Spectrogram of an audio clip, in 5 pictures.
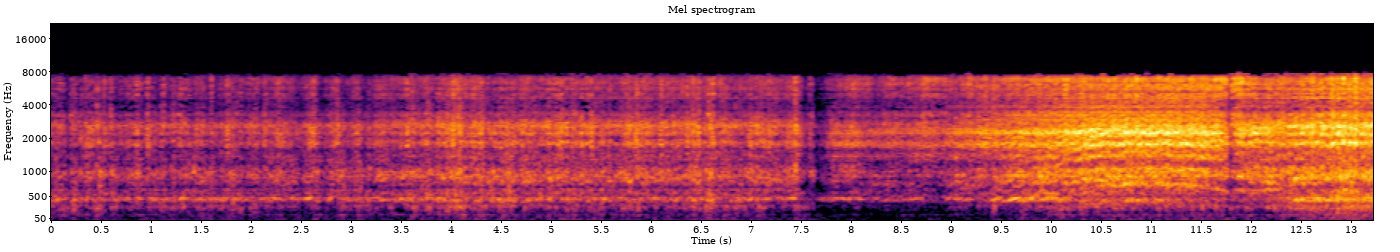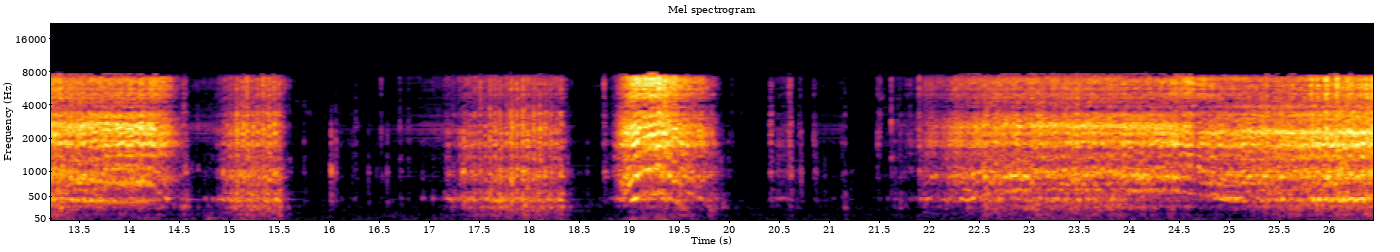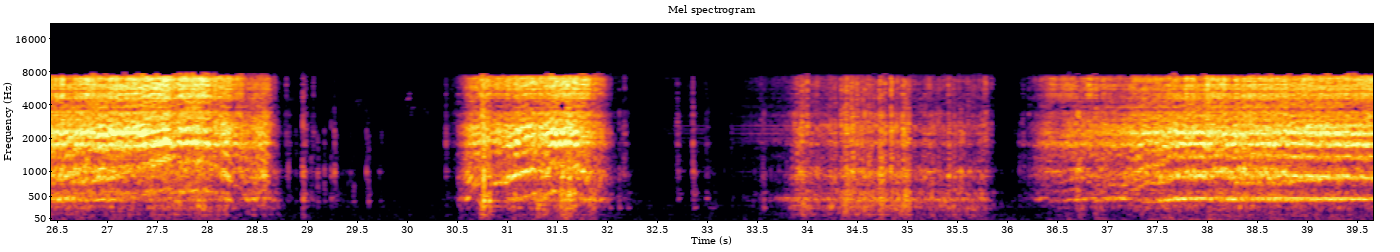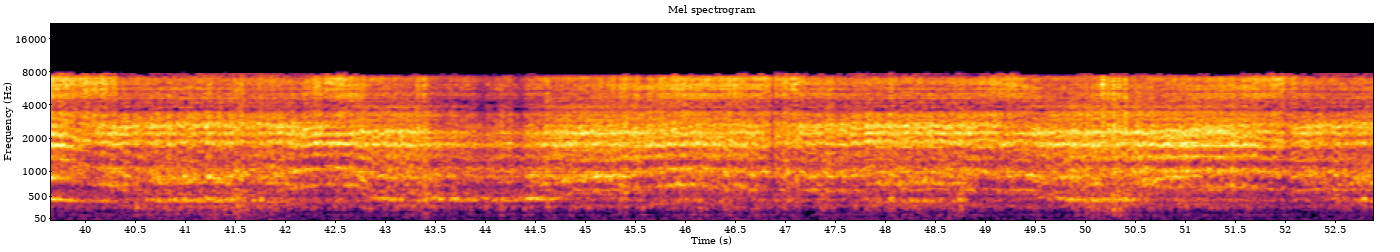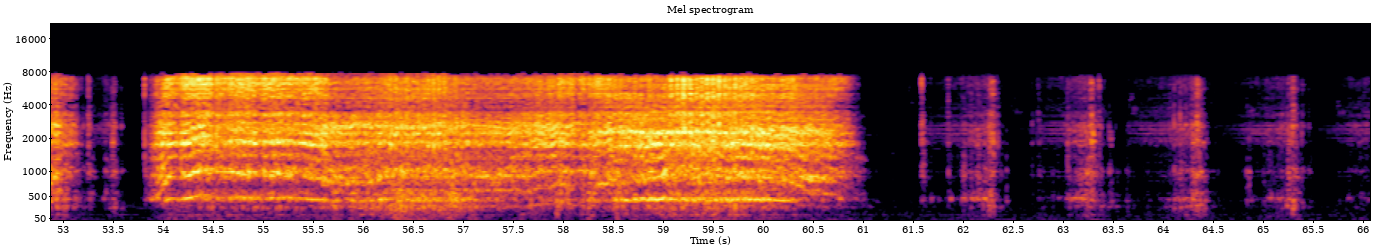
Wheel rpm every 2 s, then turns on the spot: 20, 30, 40, 30, 40, 80, 80, 30, 10, 30, 10, 60, 60, 120, 40, 70, 10, 20, 60, 110, 80, 70, 70, 90, 80, 80, 50, 110, 80, 90, 30, 0, 0.
14-20 32-36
